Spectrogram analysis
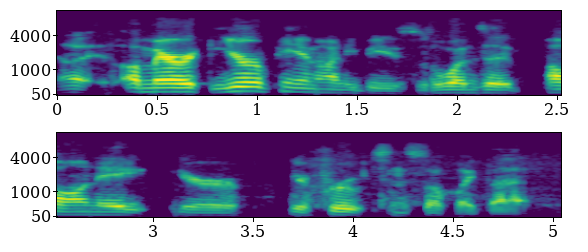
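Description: A man's voice: mid-range voice, animated, fairly quick, no room sound. Chatty young man, dull lo-fi sound. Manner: rambling, chatty, with many fillers and restarts. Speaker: vlogger. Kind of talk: casual talk while eating. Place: outdoors under a tree in a yard.

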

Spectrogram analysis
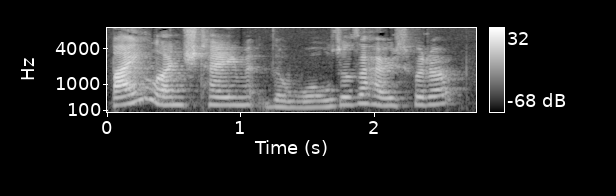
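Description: A woman with a fairly high-pitched voice reads a children's picture book aloud. Her storytelling is expressive and measured, with dramatic emphasis aimed at young listeners.

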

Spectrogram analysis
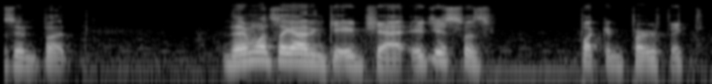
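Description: A man's voice: medium pitch, unhurried, faint music behind. A young man with a congested cold, chatting crudely and laughing often during casual gameplay commentary. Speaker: gamer and channel host.

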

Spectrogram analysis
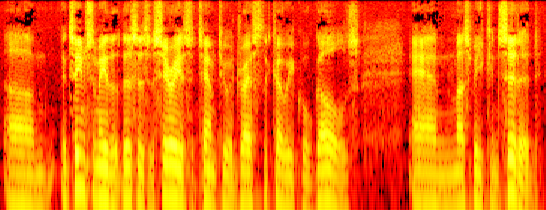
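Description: An older man addresses a council from a desk microphone in an indoor meeting room. He talks in a measured, technical way and pauses often on fillers, his pitch sitting in an ordinary middle range. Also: fairly even intonation. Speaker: public commenter. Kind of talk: public comment at a council meeting. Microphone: desk microphone on a stand.

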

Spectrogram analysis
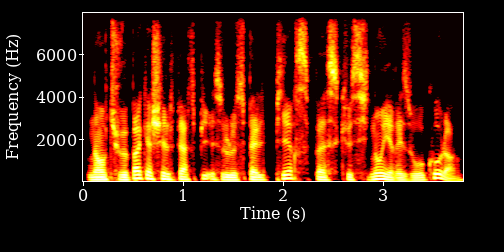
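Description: A man's voice: lowish voice, lively intonation, a little fast, no room sound. A man co-hosting a card game video, coaching the player and explaining plays patiently in casual chat. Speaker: co-host advising the player.

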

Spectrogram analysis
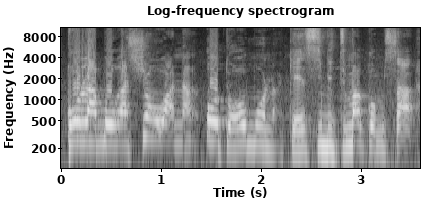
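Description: Man, high gravelly voice, husky, preachy, quotes scripture. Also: fairly even intonation, moderate pace, a little mellow. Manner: preachy, cites the Bible. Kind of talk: interview mixing French and Lingala.

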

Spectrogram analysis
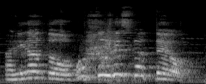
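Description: A woman's voice: high voice, sing-song, brisk, a little mellow. A young woman comedian chatting casually in a teasing manner. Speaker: comedian pulling a prank. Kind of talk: casual chat. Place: small meeting room with hard walls. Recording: echoey room, distant mic, music behind.

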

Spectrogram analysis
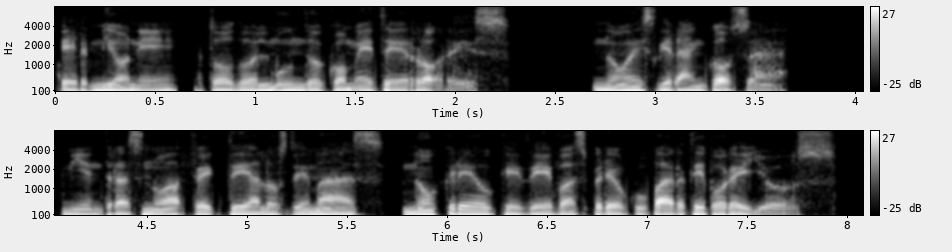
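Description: A calm, kind young student wizard, read by a man with a deep voice. He reassures in an even, steady tone. The recording is dry and close. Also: a little slow, vocal fry, dry recording, heavily acted. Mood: reassuring.

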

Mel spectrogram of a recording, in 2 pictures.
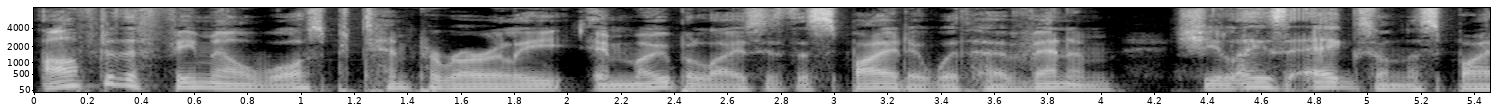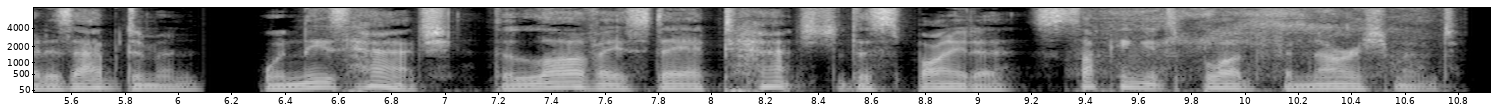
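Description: A man's voice: sits low, expressive, fairly quick, few pauses, warm tone, no room sound. A British man giving a scripted podcast explanation in a dry, darkly amused way.

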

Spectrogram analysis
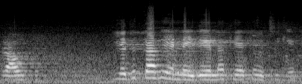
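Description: A woman's voice: medium pitch, normal speed, natural voice. An actress playing a stern mother on stage, reproachful and indignant. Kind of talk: 1970s Tamil stage play acting. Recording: echoey hall, faint noise, heard from far.

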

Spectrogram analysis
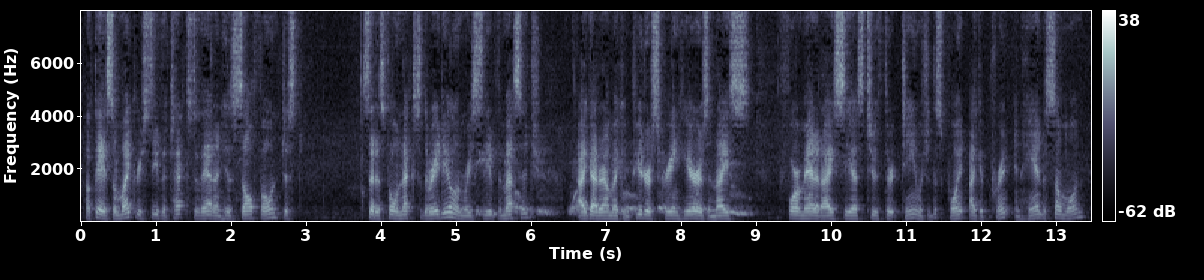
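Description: A man's voice: medium pitch, steady tone, normal speed. A man presenting a casual hands-on demonstration, explaining each step as he goes. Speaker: exercise participant and presenter. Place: small indoor radio desk. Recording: faint room noise.

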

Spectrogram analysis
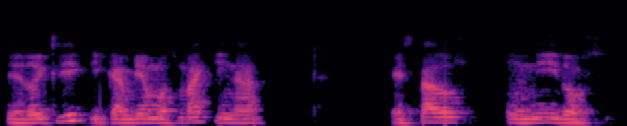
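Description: A man's voice: medium pitch, fairly even intonation, measured pace, lo-fi sound. A man teaching a computer class, walking students through each step patiently with frequent fillers. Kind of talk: screen-share computer lesson.

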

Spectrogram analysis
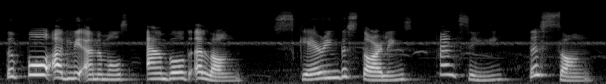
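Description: Slow, high-voiced children's storyteller woman. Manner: gentle, expressive, rhythmic reading with gasps. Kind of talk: reading a picture book aloud.

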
